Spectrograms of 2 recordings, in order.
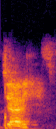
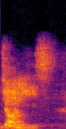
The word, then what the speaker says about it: Johnny's: We pronounce it Jenny's, but it's actually called Johnny's.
